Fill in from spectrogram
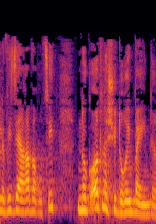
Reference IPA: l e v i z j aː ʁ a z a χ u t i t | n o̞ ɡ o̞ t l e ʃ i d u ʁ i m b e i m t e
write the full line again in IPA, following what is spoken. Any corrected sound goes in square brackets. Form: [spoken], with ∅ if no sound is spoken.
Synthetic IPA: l e v i z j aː ʁ a [v] a [ʁ] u [t͡s] i t | n o̞ ɡ o̞ t l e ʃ i d u ʁ i m b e i [n] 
